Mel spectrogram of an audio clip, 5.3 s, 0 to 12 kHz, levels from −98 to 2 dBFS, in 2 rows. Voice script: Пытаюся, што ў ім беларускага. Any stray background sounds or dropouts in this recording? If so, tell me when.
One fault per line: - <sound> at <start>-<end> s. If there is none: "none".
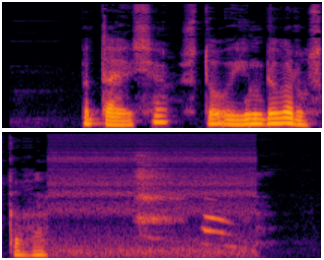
- laugh at 3.8-4.8 s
